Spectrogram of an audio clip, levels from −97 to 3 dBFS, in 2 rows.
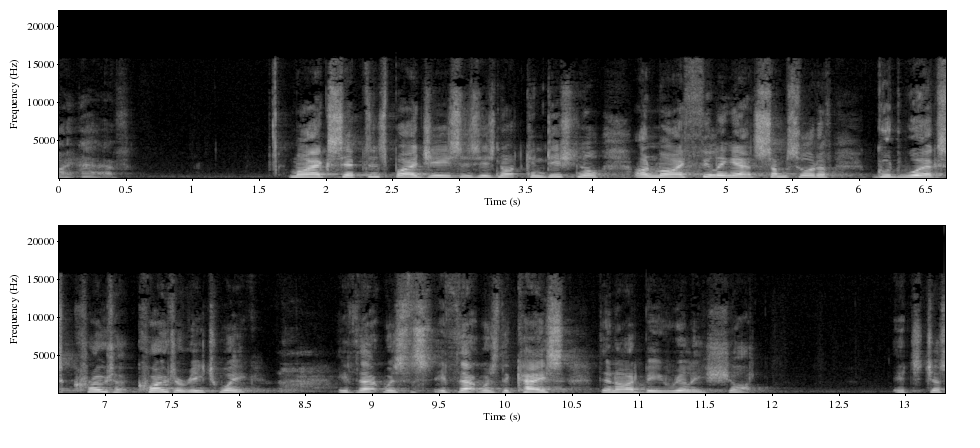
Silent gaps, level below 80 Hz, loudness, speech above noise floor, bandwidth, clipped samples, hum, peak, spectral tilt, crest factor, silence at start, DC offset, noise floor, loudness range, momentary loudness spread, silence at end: none; -80 dBFS; -26 LUFS; 44 dB; 16 kHz; under 0.1%; none; -6 dBFS; -4.5 dB/octave; 20 dB; 0 s; under 0.1%; -70 dBFS; 2 LU; 14 LU; 0 s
